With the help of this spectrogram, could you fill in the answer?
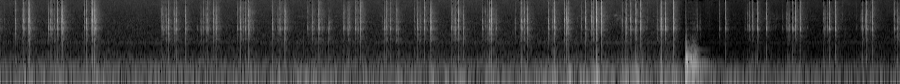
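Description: A small metal popcorn container is tapped in a steady run of quick, light taps, each a short, bright metallic tick that dies away almost at once over a low, constant rumble. Near the end, one heavier, louder knock thumps out before the lighter tapping continues.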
